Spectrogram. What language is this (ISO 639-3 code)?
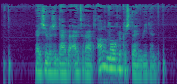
nld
